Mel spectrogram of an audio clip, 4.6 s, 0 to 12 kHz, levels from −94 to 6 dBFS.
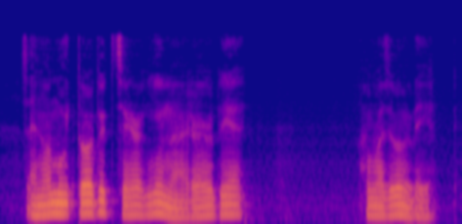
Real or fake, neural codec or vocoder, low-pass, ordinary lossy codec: fake; codec, 16 kHz, 0.5 kbps, FunCodec, trained on LibriTTS, 25 frames a second; 7.2 kHz; none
